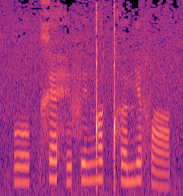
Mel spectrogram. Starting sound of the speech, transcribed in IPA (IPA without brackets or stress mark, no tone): ʊ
